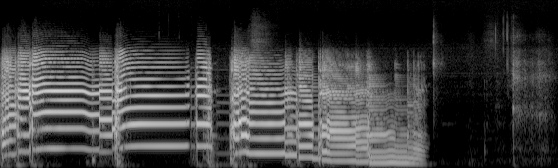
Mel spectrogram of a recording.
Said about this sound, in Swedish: Men som sagt, låter även jättebra här, eh, om, man, om man då skulle ta och, eh, och eh, slänga på typ en Tube Screamer på den. Då låter det ju toppen.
